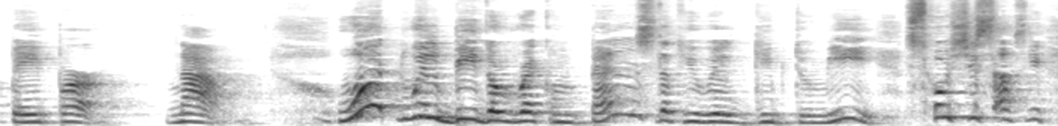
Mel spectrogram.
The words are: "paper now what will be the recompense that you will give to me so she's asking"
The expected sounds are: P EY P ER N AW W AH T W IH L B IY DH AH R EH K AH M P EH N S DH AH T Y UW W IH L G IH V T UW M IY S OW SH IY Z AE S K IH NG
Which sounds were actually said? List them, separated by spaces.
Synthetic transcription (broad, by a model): P EY P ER N AW W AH T W IH L B IY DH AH R EH K AH M P EH N S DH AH T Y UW W IH L G IH V T UW M IY S OW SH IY S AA S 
